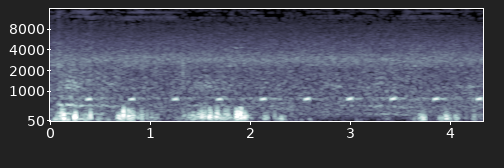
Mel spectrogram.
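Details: Malabar barbet in Kerala, India, giving a steady series of short, hollow knocking notes, about two or three per second, evenly spaced, with rustling and low rumbling noise underneath.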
